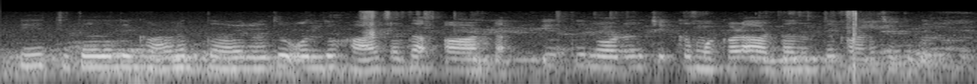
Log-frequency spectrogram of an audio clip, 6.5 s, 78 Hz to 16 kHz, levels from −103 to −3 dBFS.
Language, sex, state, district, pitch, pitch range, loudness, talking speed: Kannada, female, Karnataka, Gulbarga, 220 Hz, 200-230 Hz, -29 LUFS, 120 wpm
